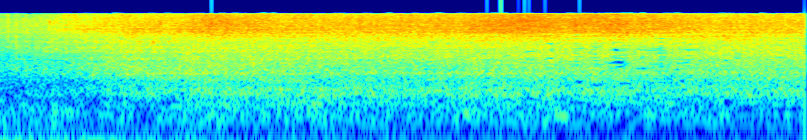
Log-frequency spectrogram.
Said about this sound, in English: I love that sound. So the rice and the oil and the wine, as you said, crackle and pop. Yeah, I mean, it makes a wonderful sound, and it lets you know that you really did your job.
